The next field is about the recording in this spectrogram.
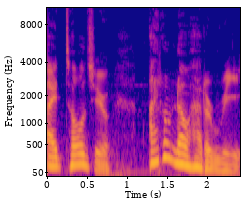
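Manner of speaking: soft, lofty, self-important pretentious delivery. Acting out a favorite bit's character, the speaker delivers the line mock-pretentious. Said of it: "the pretentious illiterate".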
